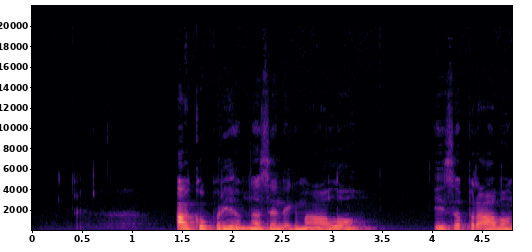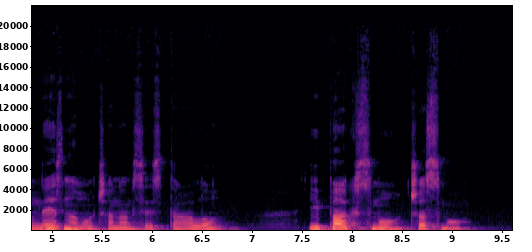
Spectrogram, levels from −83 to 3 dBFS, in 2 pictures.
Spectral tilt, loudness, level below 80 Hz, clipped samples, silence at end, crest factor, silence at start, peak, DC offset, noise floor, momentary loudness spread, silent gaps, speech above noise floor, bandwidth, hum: -7 dB/octave; -27 LUFS; -76 dBFS; under 0.1%; 0.45 s; 24 dB; 1.45 s; -6 dBFS; under 0.1%; -66 dBFS; 11 LU; none; 40 dB; 15 kHz; none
